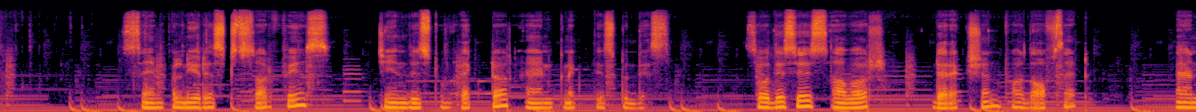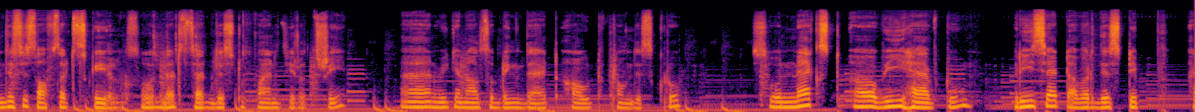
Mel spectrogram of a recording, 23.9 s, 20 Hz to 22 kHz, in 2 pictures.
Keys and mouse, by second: 3.7-7.8 drag, 3.7-7.8 middle drag.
